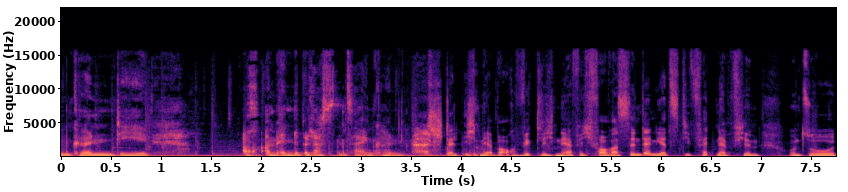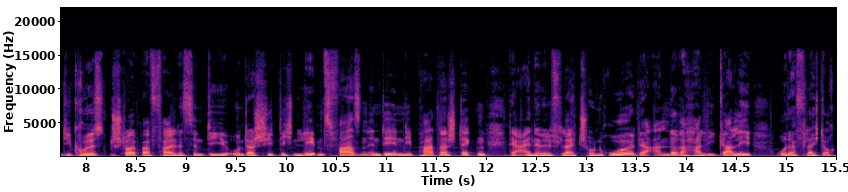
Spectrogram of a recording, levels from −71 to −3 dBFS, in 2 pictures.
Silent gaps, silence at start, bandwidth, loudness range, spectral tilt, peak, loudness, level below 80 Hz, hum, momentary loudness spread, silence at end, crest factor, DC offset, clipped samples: none; 0 s; 16.5 kHz; 1 LU; -5 dB/octave; -10 dBFS; -22 LUFS; -34 dBFS; none; 5 LU; 0 s; 12 dB; under 0.1%; under 0.1%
